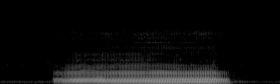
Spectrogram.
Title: Snoring puppy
